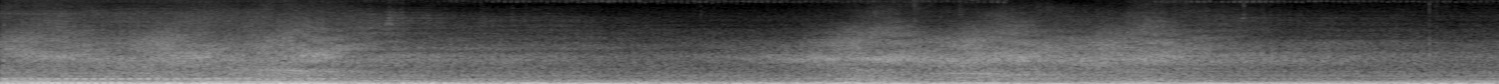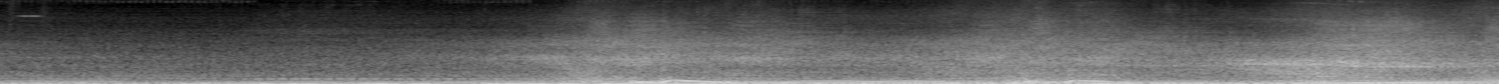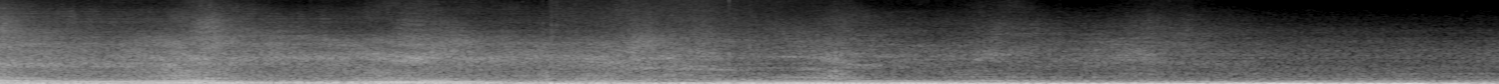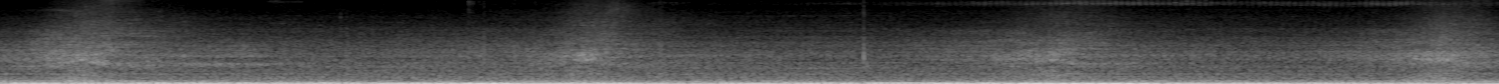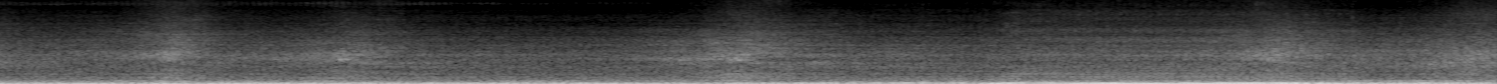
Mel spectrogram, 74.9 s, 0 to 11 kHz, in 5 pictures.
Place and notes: in a traffic jam, while traffic is passing by regular on the parallel street
soundmap nrw - social ambiences and topographic field recordings
22 September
